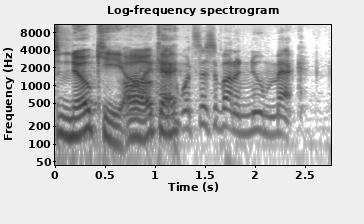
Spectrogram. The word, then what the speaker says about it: gnocchi: start of the word gnocchi now? Gnocchi? Did I pronounce gnocchi right? Are we technically done since the achievement popped? No, there's two. There's 2 trophies I had to get today. It's no key.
